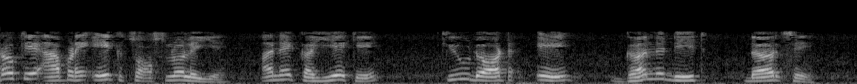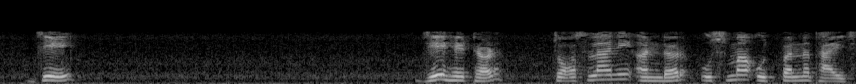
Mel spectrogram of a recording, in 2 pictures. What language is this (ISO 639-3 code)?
guj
